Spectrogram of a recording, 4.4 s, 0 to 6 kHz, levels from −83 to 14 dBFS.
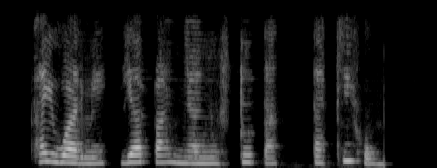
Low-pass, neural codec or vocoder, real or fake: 5.4 kHz; codec, 44.1 kHz, 3.4 kbps, Pupu-Codec; fake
